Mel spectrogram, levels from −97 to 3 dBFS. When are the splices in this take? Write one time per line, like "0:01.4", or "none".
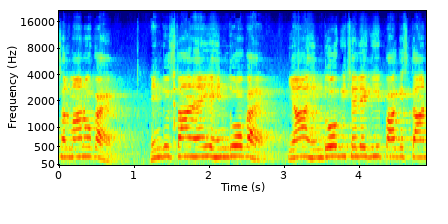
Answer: none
